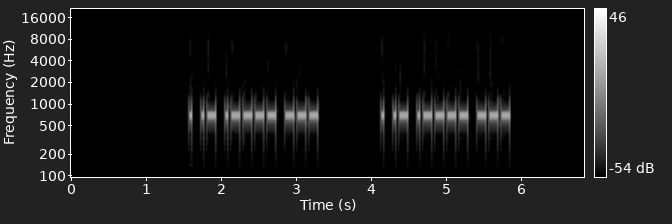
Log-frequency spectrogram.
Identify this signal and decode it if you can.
Morse code, heard as a keyed tone, about 30 wpm, 700 Hz. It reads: EA1O EA1O
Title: DXCC-100 Call Signs - 4 Characters - Repeated 2x - 30wpm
